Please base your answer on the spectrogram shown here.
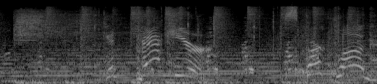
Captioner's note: barking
